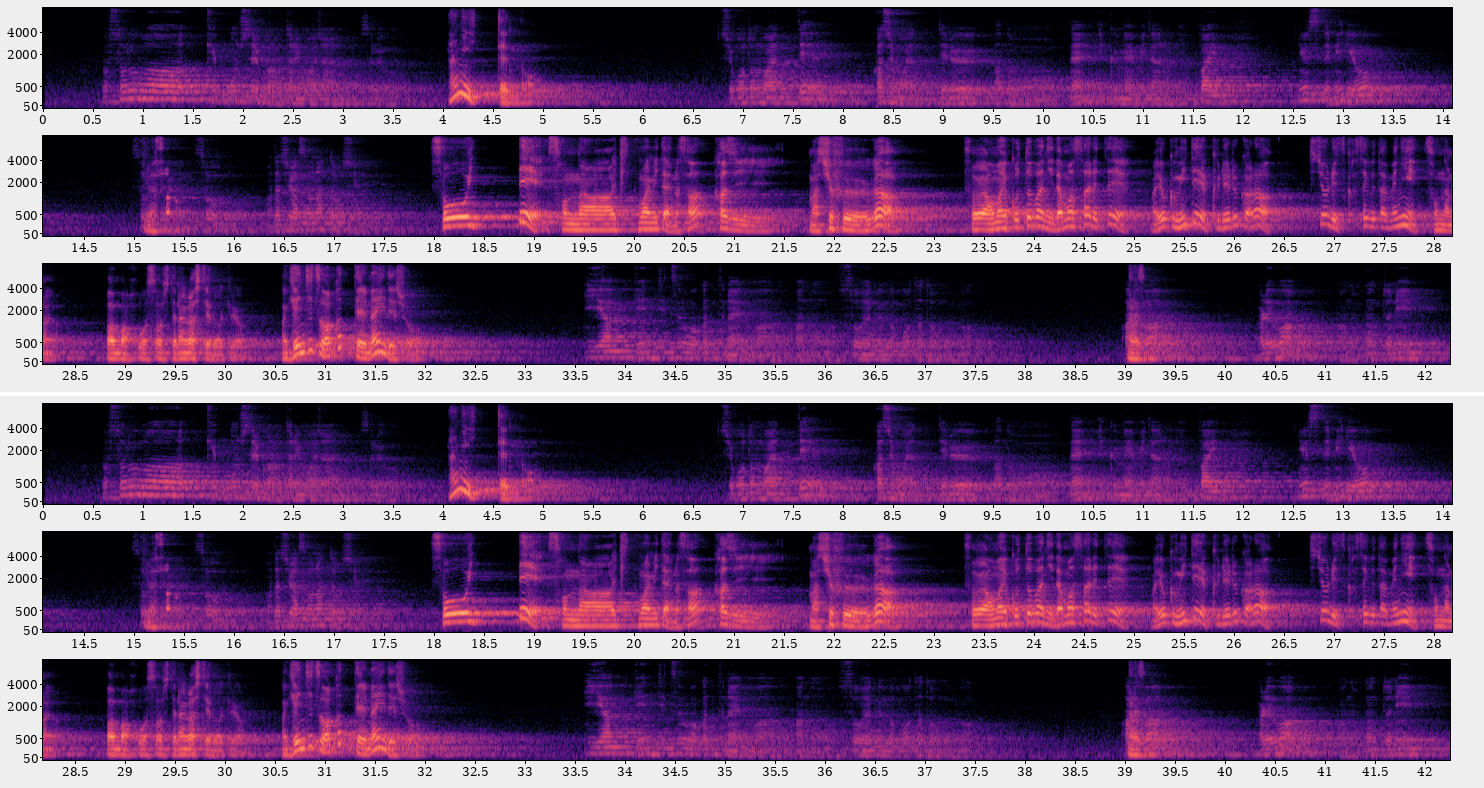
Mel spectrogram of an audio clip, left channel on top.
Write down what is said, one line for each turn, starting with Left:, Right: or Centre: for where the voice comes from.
Right: やそれは結婚してるから当たり前じゃないのそれは
Left: 何言ってんの
Right: 仕事もやって家事もやってるあのーねイクメンみたいなのいっぱいニュースで見るよ宗谷くんそう私はそうなってほしいの
Left: それはさ、そう言って、そんな、お前みたいなさ、家事、まあ主婦が、そういう甘い言葉に騙されて、まあ、よく見てくれるから、視聴率稼ぐために、そんなのバンバン放送して流してるわけよ。まあ、現実分かってないでしょ。
Right: いや、現実を分かってないのは、あの、宗谷君の方だと思うわ。あれは、
Left: なぜ
Right: あれは、あの、本当に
